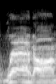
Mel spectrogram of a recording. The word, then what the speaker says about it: Rodan: I am missing the nameplate that would read Rodan and reference the movie Rodan, or Radon, I guess I should say, seeing it's written in Japanese, and that's the Japanese pronunciation and spelling.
